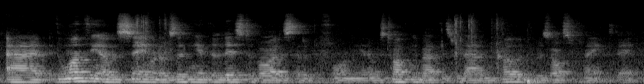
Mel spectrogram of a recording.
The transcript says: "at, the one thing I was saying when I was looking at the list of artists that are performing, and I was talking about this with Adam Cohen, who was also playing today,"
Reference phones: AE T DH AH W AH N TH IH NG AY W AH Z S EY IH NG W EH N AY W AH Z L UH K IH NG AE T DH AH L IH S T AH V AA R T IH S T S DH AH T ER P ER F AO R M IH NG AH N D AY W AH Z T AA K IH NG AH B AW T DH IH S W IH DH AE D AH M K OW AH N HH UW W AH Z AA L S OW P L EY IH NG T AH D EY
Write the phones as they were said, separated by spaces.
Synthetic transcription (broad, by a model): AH DH AH W AH N TH IH NG AY W AH Z S EY IH NG W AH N AY W AH Z L UH K IH NG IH T DH AH L IH S T AH V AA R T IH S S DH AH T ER P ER F AO R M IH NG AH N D AY W AH Z T AA K IH NG AH B AW T DH IH S W IH DH AE D AH M K OW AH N HH UW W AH Z AA L S OW P L EY IH NG T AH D EY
